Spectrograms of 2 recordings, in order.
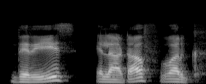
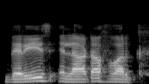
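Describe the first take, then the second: First: Very slow, with gaps between word groups; chunked repeat. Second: Slow, connected teacher's reading; model sentence. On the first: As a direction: spell it out phrase by phrase for learners. Teacher repeats it slower, in chunks. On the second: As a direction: read it slowly as one phrase for learners. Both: Shown as a demonstration.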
